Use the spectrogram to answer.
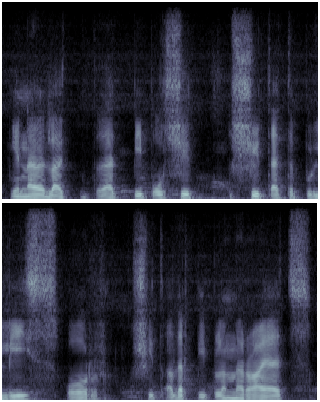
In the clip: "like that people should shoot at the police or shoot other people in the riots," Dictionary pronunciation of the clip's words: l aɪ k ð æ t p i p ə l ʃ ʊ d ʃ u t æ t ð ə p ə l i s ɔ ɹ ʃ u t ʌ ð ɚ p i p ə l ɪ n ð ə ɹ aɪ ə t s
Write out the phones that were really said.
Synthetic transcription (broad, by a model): l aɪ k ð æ t p i p ə l ʃ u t ʃ u t æ t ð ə p ə l i s ɔ ɹ ʃ u t ʌ ð ɚ p i p ə l ɪ n ð ə ɹ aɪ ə t s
